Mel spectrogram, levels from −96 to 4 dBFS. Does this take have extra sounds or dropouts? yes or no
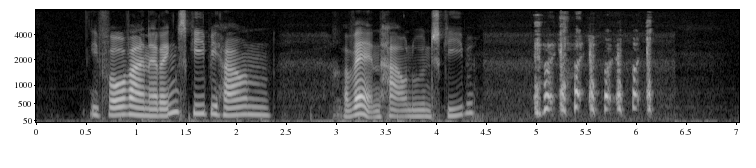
yes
